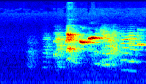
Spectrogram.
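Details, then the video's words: A brief burst of zebra finch song: a soft lead-in note, then a dense, buzzy, rasping phrase with bright squeaks, from a bird described as getting territorial. "Territorial Birb Today (Makes Cute Noises Near The End) Zebra Finches"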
